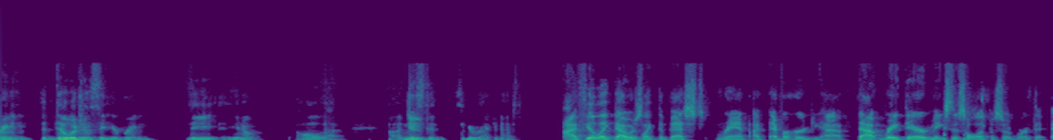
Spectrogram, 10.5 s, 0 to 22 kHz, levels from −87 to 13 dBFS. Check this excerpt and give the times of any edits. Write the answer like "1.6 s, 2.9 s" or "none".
none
